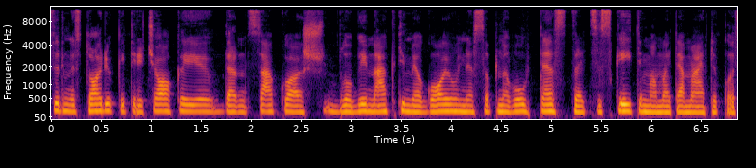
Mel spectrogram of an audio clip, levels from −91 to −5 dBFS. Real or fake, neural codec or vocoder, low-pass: fake; codec, 24 kHz, 3 kbps, HILCodec; 10.8 kHz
